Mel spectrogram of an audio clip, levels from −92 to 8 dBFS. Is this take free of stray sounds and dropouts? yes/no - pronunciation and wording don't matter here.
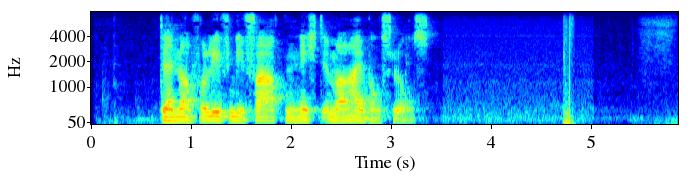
no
